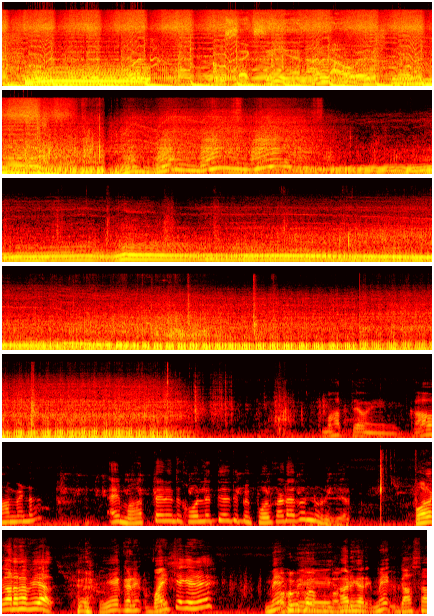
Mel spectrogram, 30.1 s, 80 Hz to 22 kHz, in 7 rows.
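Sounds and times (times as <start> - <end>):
motorcycle engine revving: 0.0 - 19.2
motorcycle engine idling: 10.6 - 19.1.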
